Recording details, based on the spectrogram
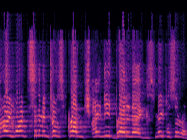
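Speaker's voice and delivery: very high, little cartoon mouse voice. Listing groceries into the microphone, speaking in a Mickey Mouse voice. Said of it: "I'm changing my actual voice to".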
